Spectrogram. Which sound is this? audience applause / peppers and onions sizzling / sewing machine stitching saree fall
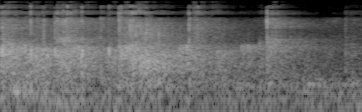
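audience applause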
